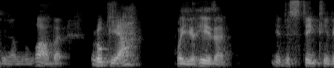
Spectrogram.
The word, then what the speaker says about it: rupiah: Yes, it's rupiah.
